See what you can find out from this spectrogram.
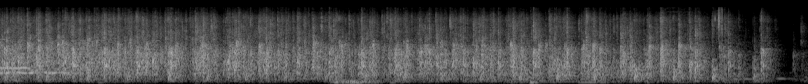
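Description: An audience in Heiligenstadt applauds a guest after an interview, a dense wash of many hands clapping at a constant level for several seconds before fading out quickly at the end.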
